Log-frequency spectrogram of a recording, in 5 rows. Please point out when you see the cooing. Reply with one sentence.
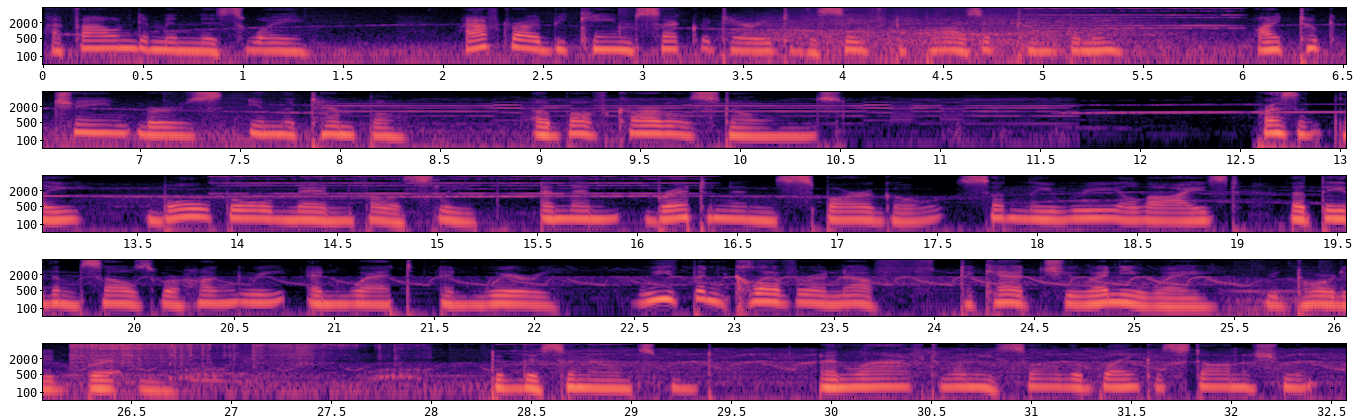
You can hear the cooing from 26.1 to 28.0 s.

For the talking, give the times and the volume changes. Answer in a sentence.
The talking can be heard from 0.0 to 10.5 s, at a steady volume; from 12.6 to 26.8 s, at a steady volume; and from 28.2 to 32.5 s, at a steady volume.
